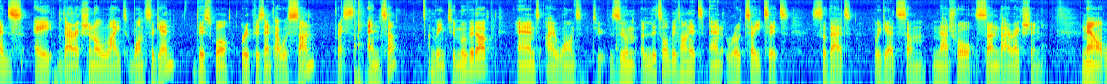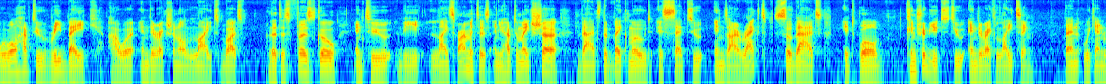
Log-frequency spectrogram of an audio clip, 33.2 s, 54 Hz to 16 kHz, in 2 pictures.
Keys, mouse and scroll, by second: 0.6-1.8 typing, 5.3 Return, 6.2-7.3 drag, 7.3-8.6 middle drag, 8.8 ctrl+middle click, 9.5 ctrl+shift+middle click, 9.7 ctrl+shift+click, 9.9 shift+click, 10.3 shift+middle click, 10.7 shift+e, 11.2-14.4 middle drag, 15.0-16.2 shift+middle drag, 20.2 click, 26.1 click, 27.2 click, 32.6 click.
